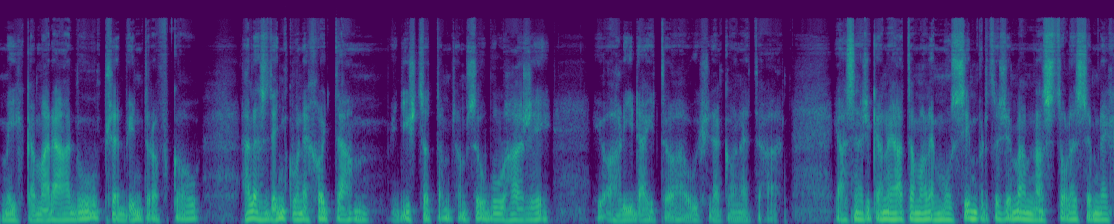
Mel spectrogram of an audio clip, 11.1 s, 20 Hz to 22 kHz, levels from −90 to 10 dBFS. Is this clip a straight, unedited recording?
yes; 0 cuts

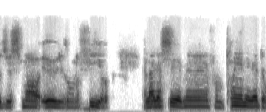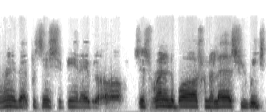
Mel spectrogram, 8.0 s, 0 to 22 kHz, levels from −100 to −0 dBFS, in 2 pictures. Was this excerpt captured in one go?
yes; 0 cuts

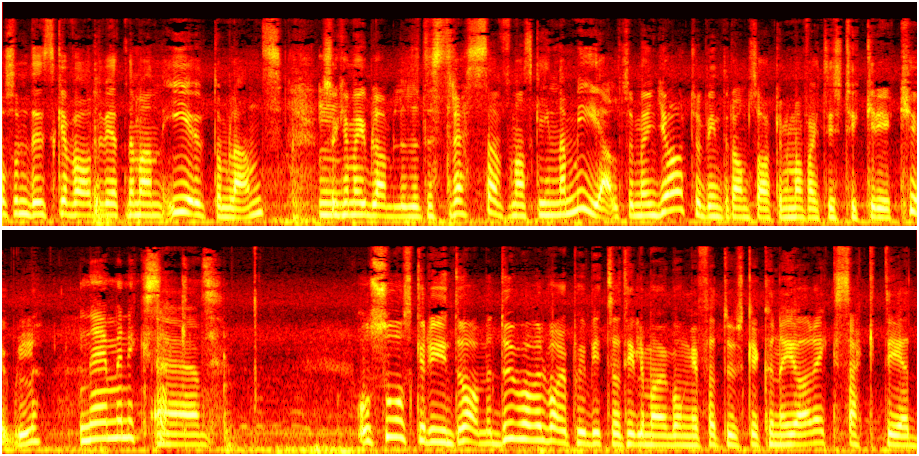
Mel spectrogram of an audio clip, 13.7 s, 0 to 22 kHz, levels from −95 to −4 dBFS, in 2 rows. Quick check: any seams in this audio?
no; 0 cuts

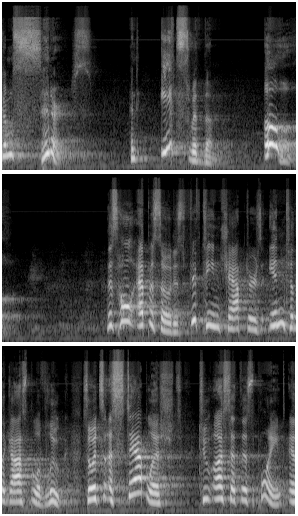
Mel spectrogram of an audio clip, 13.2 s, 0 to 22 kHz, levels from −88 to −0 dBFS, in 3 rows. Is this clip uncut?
yes; 0 cuts

